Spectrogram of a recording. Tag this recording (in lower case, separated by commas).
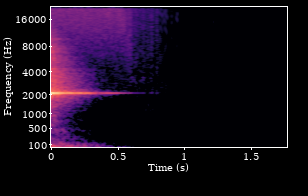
mallet percussion, music, musical instrument, xylophone, percussion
